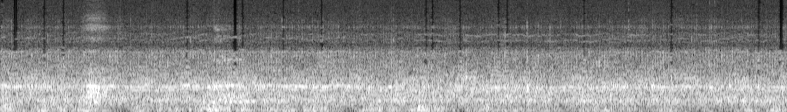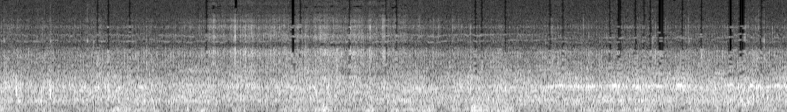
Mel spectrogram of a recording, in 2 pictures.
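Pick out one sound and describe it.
Wind buffets loudly against a moving bicycle rider.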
